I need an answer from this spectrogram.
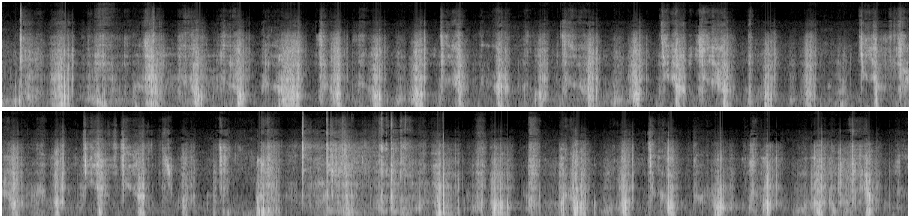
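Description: Crisp, rapid crunching and chewing of a hard purple crystal candy slab, close to the microphone, as pieces are bitten off and ground between the teeth.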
